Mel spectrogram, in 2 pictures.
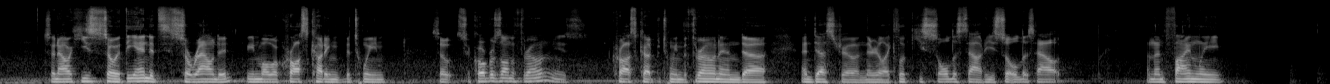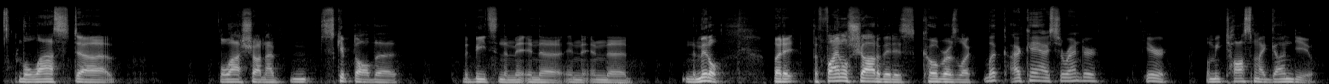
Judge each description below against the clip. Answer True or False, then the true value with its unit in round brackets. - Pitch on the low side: True (120 Hz)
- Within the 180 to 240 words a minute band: True (200 wpm)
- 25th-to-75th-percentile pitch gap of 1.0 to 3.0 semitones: False (3.4 semitones)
